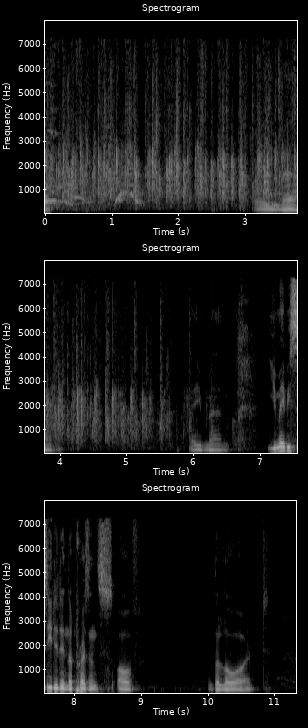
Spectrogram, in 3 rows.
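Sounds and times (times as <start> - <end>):
congregation shouting: 0.0 - 1.6
church congregation clapping to praise God: 0.0 - 6.4
speech: 3.2 - 4.0, 6.0 - 9.0, 10.0 - 10.8.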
